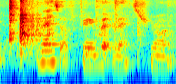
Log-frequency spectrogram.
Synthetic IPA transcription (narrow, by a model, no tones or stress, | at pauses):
wɛ̃sɔffevɹət̚ɹɛstɹɔ̃n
